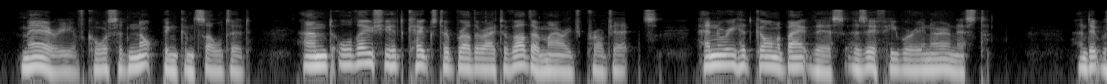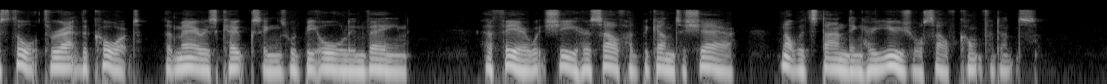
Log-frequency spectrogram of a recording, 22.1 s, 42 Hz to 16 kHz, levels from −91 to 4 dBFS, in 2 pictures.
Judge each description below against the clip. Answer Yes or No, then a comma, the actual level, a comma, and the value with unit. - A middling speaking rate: Yes, average, 160 wpm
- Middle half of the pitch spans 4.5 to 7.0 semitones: No, average, 3.9 semitones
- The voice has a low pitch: Yes, low, 125 Hz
